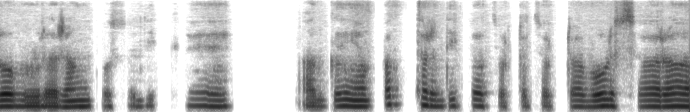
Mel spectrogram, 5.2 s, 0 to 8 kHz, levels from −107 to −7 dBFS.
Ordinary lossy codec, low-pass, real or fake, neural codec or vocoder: none; none; real; none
